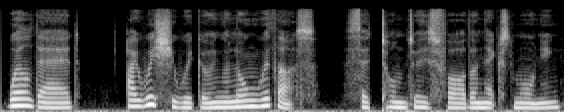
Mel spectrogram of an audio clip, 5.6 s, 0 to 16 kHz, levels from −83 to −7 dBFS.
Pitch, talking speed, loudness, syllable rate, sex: 175 Hz, 180 wpm, -17 LUFS, 4.5 syllables/s, female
